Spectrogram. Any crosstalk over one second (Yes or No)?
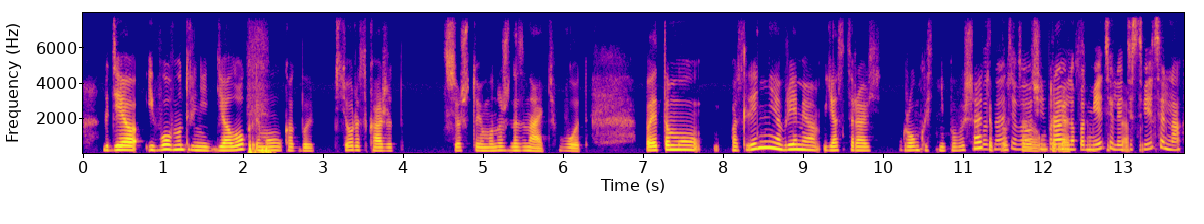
Yes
